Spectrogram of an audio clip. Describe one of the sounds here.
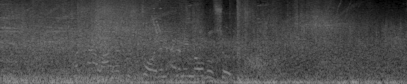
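Heavy blasts and explosions rumble loudly.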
